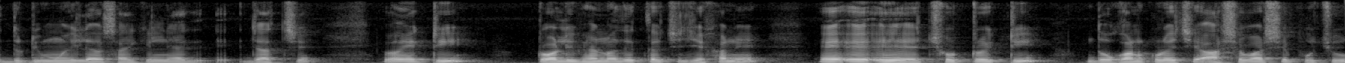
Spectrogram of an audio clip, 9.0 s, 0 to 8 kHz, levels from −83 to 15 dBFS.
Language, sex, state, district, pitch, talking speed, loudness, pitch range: Bengali, male, West Bengal, Purulia, 140 Hz, 165 wpm, -18 LUFS, 125-150 Hz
